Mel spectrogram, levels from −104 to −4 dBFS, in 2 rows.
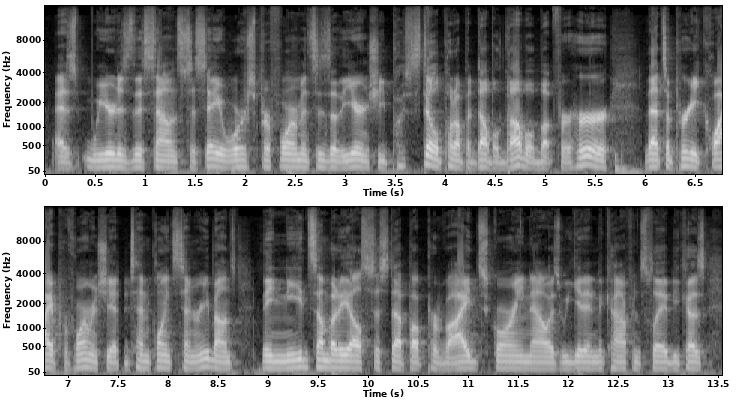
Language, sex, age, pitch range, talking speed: English, male, 20-39, 100-115 Hz, 220 wpm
